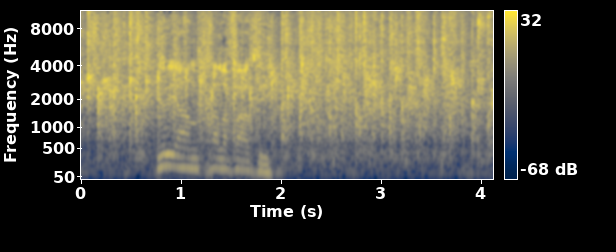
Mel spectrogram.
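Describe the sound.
Audience applause: a dense, steady wash of many hands clapping that fills the whole clip, while a man's voice speaks briefly over it near the start.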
